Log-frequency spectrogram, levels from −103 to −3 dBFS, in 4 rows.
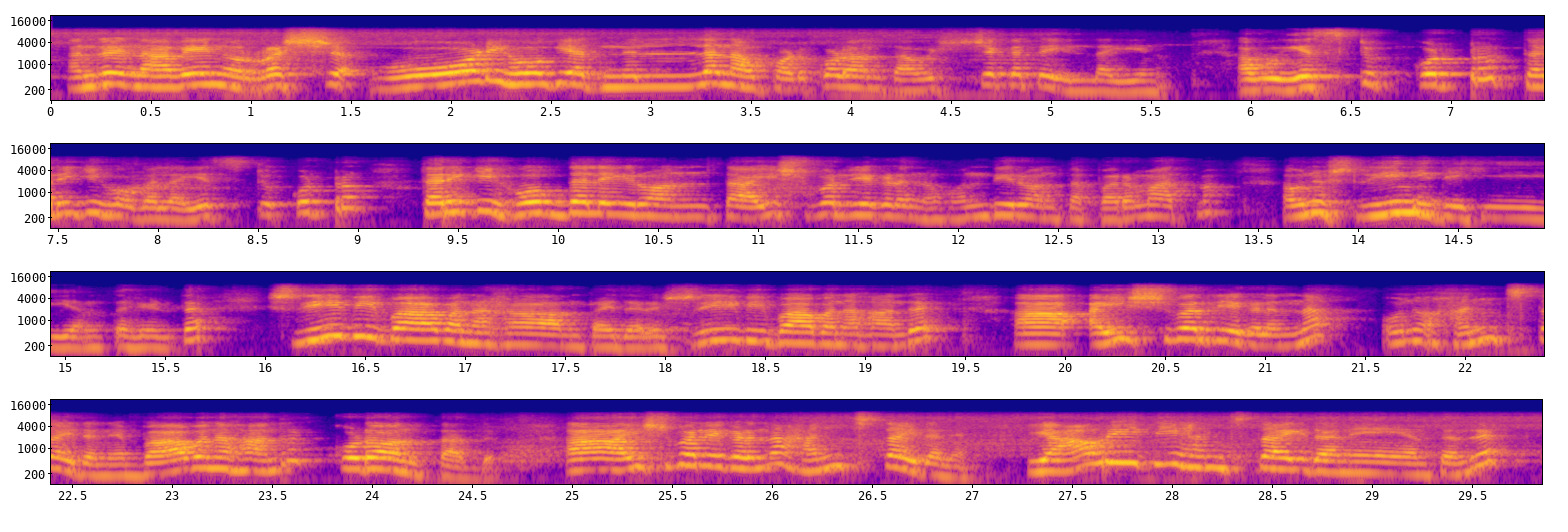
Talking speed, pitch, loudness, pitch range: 105 wpm, 255 Hz, -20 LUFS, 215-290 Hz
